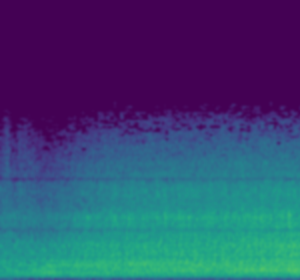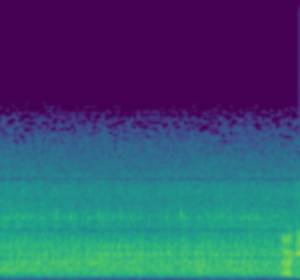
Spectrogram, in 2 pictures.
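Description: Ambulance engine running as the ambulance backs up and turns around close by, growing louder over the first few seconds and then holding steady.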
